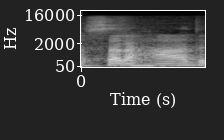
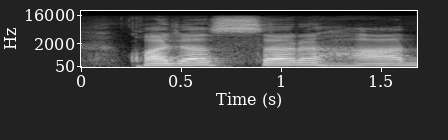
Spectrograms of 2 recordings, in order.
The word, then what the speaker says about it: ख्वाजा सरहाद: और Edward Stephenson, ख्वाजा सरहाद, कहीं कहीं ये शेरहूद या सरहूद लिखा हुआ है जो कि गलत है, इसका सही उच्चारण ख्वाजा सरहाद है।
